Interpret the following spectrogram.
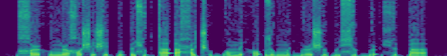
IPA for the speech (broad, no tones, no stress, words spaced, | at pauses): χə˞ huŋə˞χɔ ʃeʃek͡pu ʔʏɕuʔ taʔa ħɯt͡ʃʼu ɡ͡bɔmehɔʔzu ŋ͡mɛɡ͡bə˞ʃɯ ɓɯɕɯɡ͡bə˞ʔ çʏk͡pa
